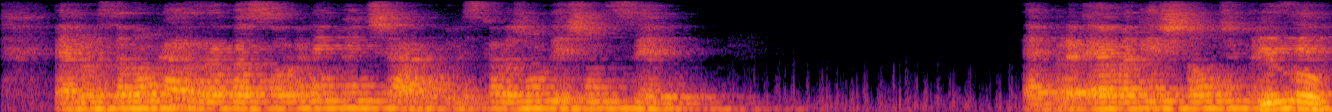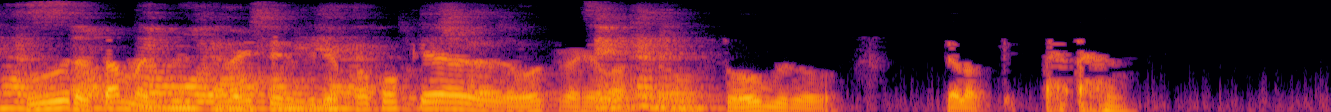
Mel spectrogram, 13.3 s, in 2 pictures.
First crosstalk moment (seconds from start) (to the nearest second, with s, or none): 6 s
